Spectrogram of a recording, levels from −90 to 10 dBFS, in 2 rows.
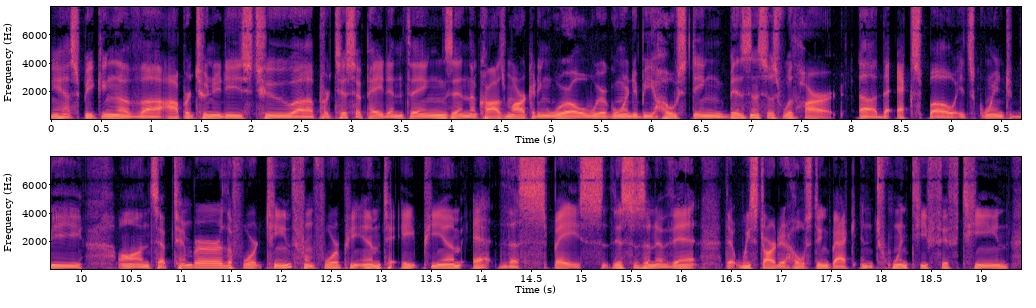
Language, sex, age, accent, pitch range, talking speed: English, male, 40-59, American, 95-115 Hz, 165 wpm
